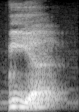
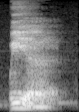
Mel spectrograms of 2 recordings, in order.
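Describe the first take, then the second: No difference in how they are said.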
